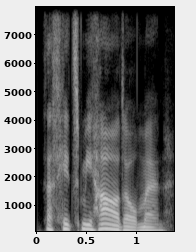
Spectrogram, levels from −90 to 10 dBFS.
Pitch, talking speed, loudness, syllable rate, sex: 130 Hz, 260 wpm, -15 LUFS, 5.2 syllables/s, male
